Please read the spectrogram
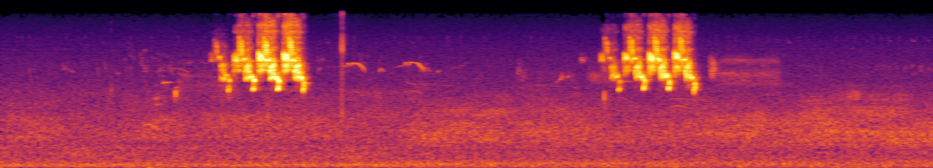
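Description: Male dickcissel singing, two songs about four seconds apart, each a quick run of high, buzzy chirping notes lasting just under a second.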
